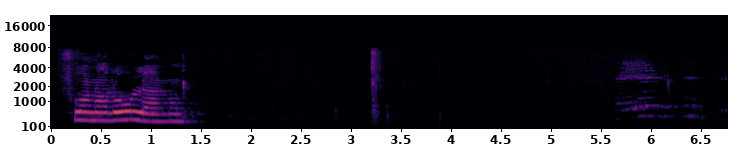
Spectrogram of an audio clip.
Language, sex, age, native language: Icelandic, male, 9, Icelandic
